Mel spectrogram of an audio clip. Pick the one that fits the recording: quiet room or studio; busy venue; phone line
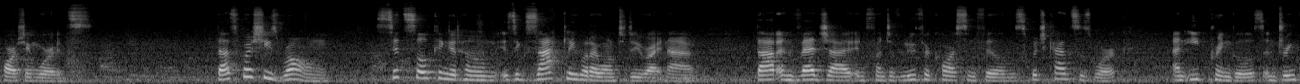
busy venue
